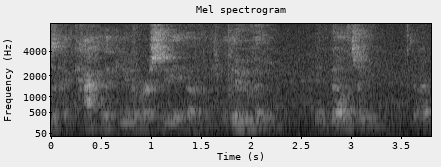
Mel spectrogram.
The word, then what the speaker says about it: Leuven: Zamora studied social and political sciences at the Catholic University of Leuven in Belgium. Did I pronounce that right? Leuven? Lo pronuncié bien?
